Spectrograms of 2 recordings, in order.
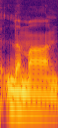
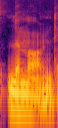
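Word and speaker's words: le monde: is pointing out that I mispronounced I said I think I said something like leand or something like that when I was referring to the world in French it is leemond and I yes I was not was not speaking with a proper French pronunciation in that case and finally Dragon traces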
